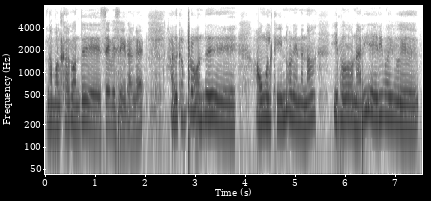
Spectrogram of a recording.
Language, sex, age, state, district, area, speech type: Tamil, female, 30-45, Tamil Nadu, Chennai, urban, spontaneous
